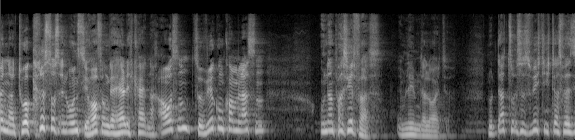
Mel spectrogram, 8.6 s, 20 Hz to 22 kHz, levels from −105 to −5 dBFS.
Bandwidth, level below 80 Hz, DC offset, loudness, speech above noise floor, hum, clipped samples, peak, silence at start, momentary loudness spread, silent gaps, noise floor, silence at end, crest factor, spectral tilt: 15.5 kHz; -78 dBFS; under 0.1%; -34 LUFS; 31 dB; none; under 0.1%; -12 dBFS; 0 s; 14 LU; none; -65 dBFS; 0 s; 22 dB; -4 dB/octave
